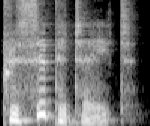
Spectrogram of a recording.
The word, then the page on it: precipitate: British English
